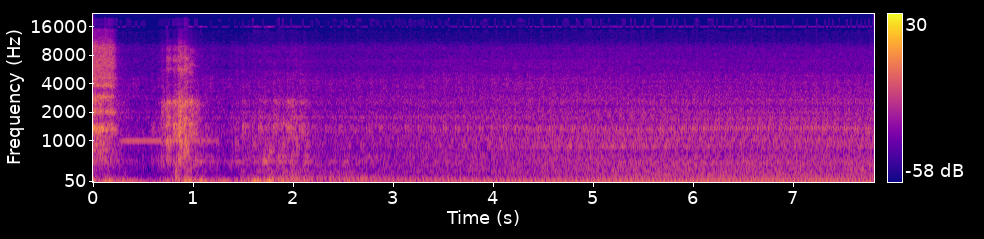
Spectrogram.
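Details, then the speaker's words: 2002 Ford F-250 7.3 Power Stroke diesel after ICP sensor replacement: a long crank, then a very rough, loping idle with a lumpy low rumble and a check engine light. The owner suspects a fuel filter issue; an injector drive (IDM) fault is suspected. "that is still a crank but it is not happy that is running very rough ah there may be a fuel filter issue"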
